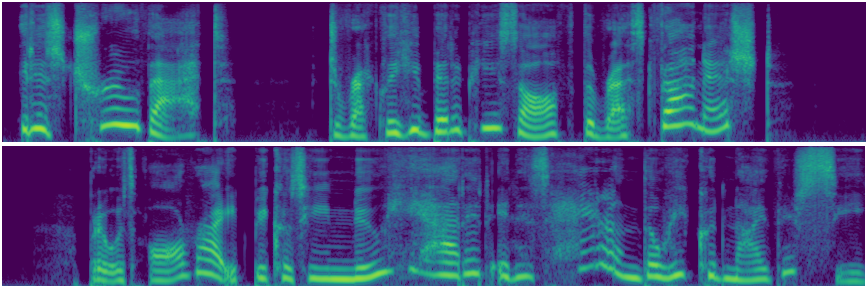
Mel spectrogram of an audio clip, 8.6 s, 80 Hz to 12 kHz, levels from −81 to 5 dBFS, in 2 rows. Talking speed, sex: 245 wpm, female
